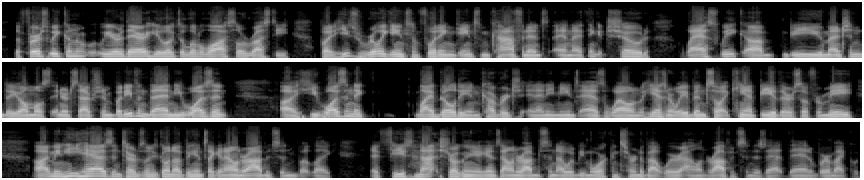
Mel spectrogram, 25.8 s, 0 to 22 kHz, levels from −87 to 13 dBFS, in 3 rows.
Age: 20-39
